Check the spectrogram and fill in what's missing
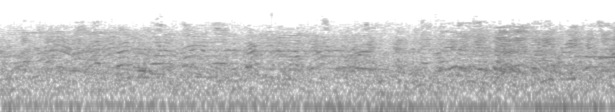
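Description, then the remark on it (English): A baseball stadium crowd murmurs and buzzes steadily. Scattered voices rise in drawn-out oohs and ahs over a low, constant rumble of ambient noise as the crowd reacts to a pitch up high and inside that the batter twists out of the way of. “Some oohs and ahs from the crowd.”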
